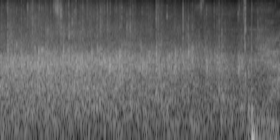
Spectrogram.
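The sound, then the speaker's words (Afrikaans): An audience claps steadily for the band, a dense, even wash of applause that holds at a fairly loud level for a few seconds with no voices standing out. “So, gee vir die orkes 'n lekker hande klap toe.”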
